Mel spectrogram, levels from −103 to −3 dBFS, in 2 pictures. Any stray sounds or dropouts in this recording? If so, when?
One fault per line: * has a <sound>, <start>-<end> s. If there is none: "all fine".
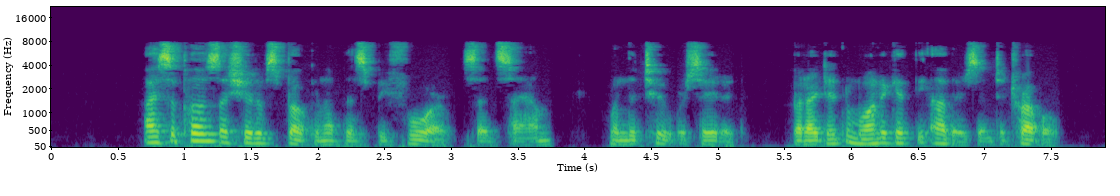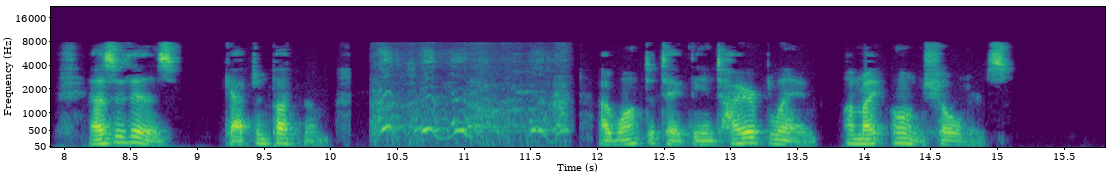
* has a bark, 10.3-11.8 s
